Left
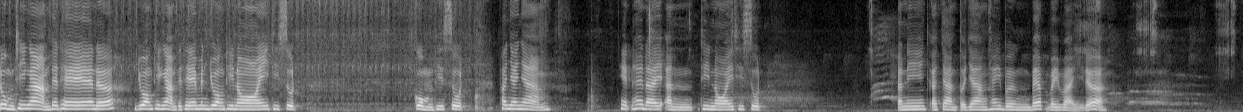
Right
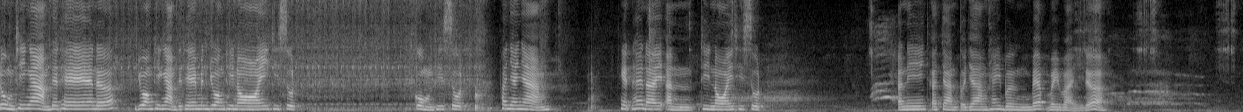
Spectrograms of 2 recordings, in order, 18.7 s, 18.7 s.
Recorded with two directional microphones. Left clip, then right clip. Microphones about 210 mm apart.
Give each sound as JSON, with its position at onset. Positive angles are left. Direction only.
{"t": 0.0, "sound": "speech", "side_deg": 35}
{"t": 6.2, "sound": "speech", "side_deg": 35}
{"t": 9.3, "sound": "speech", "side_deg": 35}
{"t": 13.4, "sound": "speech", "side_deg": 35}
